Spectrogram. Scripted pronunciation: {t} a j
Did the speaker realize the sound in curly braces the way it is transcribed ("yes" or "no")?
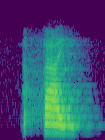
no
